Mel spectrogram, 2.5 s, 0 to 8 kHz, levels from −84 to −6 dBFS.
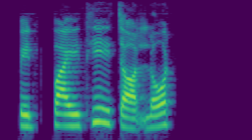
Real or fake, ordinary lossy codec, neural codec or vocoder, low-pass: real; none; none; none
